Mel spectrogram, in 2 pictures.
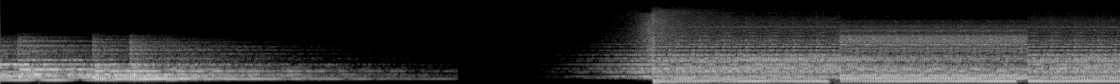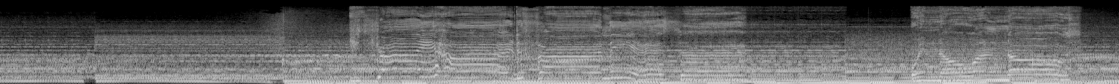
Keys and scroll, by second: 3.7 Return, 4.1 Left, 4.8 Down, 5.7 Left.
